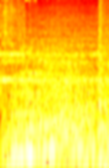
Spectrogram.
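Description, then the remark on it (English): A car engine roars loudly in a steady, continuous drone for a second and a half, with a brief surge of noise near the end and no voices. It comes from a car during a chase and gun battle between cars in a film. “That head-to-head gun car battle is fantastic.”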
